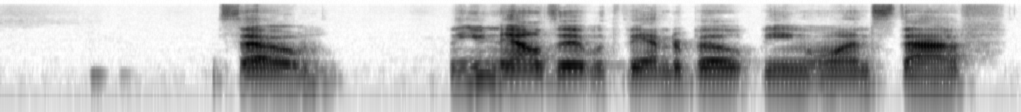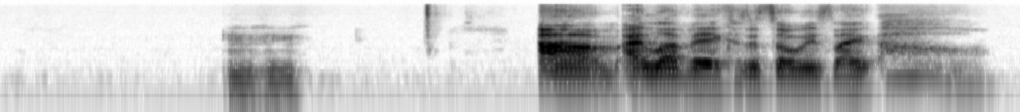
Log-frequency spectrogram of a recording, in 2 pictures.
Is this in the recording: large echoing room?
no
